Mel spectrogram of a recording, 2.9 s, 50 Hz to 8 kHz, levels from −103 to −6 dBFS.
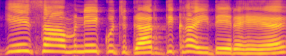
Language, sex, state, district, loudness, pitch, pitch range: Hindi, female, Punjab, Pathankot, -14 LUFS, 290 Hz, 240-315 Hz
